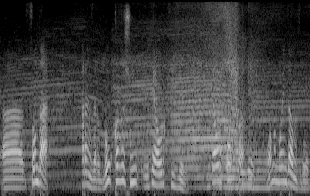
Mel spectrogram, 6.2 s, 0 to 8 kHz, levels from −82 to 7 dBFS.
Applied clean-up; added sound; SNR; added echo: none; Motorcycle; 7 dB; none.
